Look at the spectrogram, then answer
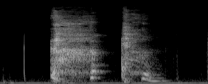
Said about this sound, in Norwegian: Unnskyld, nå må jeg hoste litt.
